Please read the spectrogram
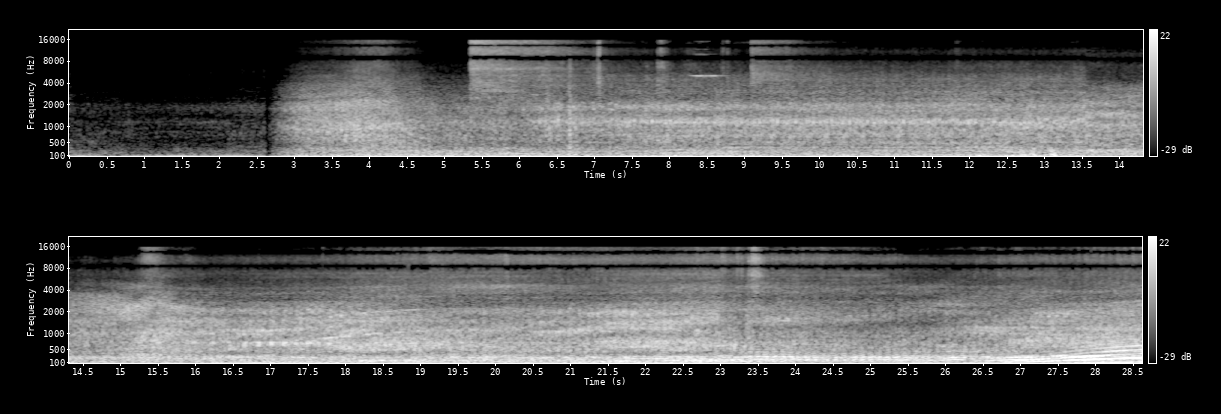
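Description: Heavy truck diesel engines running as tractor units roll past in a line, a steady low rumble that starts after a quiet first few seconds. Near the end a Scania tractor unit's engine revs up with a rising pitch as it pulls by.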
